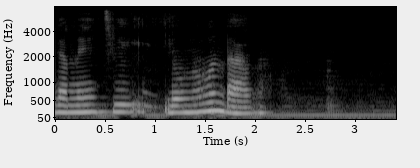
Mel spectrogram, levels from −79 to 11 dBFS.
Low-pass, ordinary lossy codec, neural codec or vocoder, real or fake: 7.2 kHz; none; codec, 44.1 kHz, 2.6 kbps, SNAC; fake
